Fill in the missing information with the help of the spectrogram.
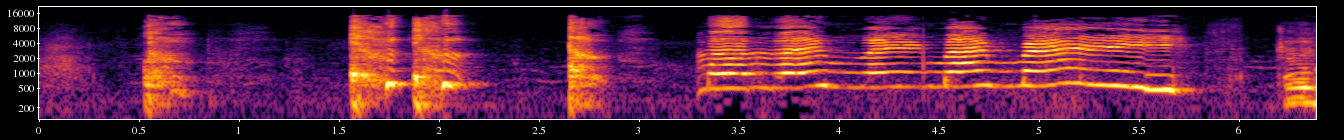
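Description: Four short, sharp coughs from a child, followed by sung or drawn-out vocalizing; a child's cough.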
